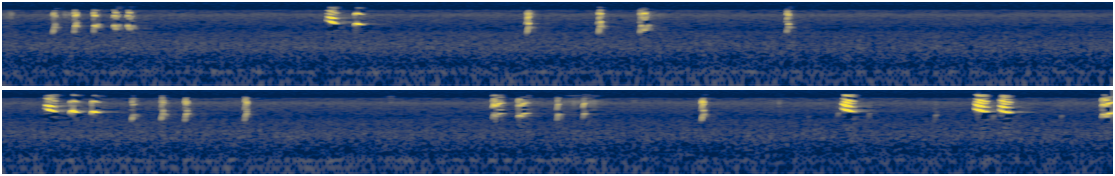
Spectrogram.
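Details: European goldfinch lure recording: scattered short, high tinkling notes and quick double chirps come at irregular intervals across eleven seconds, with quiet gaps between them.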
